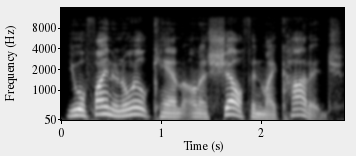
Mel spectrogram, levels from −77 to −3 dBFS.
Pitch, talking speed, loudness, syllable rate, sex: 160 Hz, 255 wpm, -19 LUFS, 5.1 syllables/s, male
